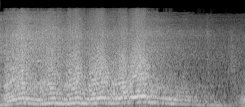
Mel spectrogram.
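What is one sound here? A sports car engine revs loudly close by.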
